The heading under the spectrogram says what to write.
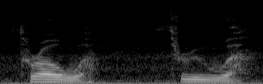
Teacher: that woo gets lost in the vowel throw through and it becomes a diphthong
